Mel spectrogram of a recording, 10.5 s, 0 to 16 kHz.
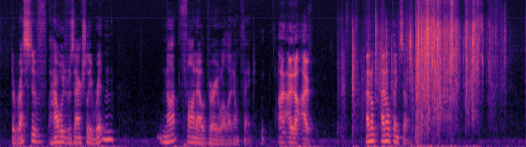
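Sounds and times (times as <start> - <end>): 
speech: 0.2 - 2.4, 3.2 - 8.4
paper crinkling: 6.7 - 10.5.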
